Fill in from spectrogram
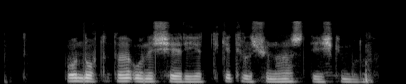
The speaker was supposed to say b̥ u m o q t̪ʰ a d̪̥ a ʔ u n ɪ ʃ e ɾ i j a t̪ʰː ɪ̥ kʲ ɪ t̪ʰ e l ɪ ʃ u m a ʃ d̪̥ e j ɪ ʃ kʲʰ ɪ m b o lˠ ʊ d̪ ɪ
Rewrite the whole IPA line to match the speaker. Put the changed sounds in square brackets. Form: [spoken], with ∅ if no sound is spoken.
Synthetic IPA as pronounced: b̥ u [n] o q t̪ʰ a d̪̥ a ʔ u n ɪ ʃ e ɾ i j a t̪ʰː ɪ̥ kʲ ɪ t̪ʰ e l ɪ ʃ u [n] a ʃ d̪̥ e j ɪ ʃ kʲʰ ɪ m b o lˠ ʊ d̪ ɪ

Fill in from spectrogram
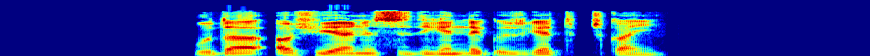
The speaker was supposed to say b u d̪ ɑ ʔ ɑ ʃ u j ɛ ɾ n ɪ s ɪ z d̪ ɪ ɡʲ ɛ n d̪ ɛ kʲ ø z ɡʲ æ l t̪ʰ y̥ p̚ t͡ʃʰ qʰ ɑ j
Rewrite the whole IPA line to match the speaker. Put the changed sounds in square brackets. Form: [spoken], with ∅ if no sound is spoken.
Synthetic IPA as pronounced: b u d̪ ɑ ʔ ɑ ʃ u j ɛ ɾ n ɪ s ɪ z d̪ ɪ ɡʲ ɛ n d̪ ɛ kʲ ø z ɡʲ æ [ɾ] t̪ʰ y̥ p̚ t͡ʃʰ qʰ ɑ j

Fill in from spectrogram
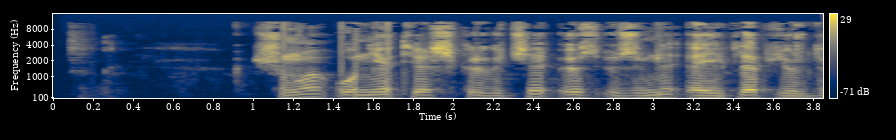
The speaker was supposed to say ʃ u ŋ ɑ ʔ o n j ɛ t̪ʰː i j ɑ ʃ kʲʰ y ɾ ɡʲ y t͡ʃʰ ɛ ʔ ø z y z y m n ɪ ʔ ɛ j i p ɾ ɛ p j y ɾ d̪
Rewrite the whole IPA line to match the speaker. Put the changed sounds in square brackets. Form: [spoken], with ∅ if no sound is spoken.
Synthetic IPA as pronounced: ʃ u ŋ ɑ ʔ o n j ɛ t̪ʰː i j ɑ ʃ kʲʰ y ɾ ɡʲ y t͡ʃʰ ɛ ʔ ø z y z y m n ɪ ʔ ɛ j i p [l] ɛ p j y ɾ d̪

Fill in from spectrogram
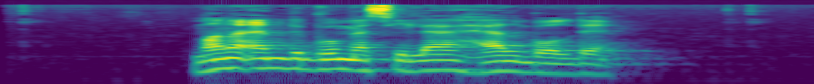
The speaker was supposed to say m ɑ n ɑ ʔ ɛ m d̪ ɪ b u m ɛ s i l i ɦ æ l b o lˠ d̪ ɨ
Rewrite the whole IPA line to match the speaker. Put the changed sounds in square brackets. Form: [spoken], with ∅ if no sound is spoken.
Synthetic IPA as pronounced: m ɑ n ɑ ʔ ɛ m d̪ ɪ b u m ɛ s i l [ɛ] ɦ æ l b o lˠ d̪ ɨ

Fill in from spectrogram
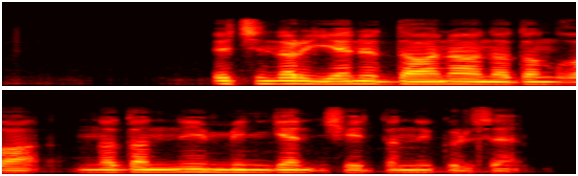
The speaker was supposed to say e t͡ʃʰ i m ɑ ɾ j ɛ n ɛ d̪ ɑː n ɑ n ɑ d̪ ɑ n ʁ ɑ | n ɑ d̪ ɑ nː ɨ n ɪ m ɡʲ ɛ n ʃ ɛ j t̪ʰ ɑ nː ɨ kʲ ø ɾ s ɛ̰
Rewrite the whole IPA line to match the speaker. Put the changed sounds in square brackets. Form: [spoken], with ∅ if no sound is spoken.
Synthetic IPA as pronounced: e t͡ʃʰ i [n] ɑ ɾ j ɛ n ɛ d̪ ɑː n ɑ n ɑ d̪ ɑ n ʁ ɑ | n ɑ d̪ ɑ nː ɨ [m] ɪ [ŋ] ɡʲ ɛ n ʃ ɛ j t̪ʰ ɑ nː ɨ kʲ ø ɾ s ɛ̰

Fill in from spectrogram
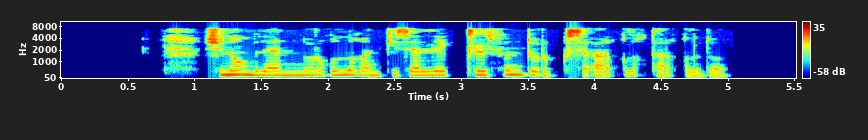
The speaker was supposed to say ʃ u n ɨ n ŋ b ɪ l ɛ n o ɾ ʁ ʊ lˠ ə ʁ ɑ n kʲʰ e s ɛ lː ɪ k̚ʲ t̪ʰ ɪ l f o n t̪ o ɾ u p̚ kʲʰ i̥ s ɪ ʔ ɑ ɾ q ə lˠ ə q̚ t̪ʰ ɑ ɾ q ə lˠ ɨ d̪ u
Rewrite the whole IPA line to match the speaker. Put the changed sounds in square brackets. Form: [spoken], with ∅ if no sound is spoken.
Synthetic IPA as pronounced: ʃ u n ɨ [∅] ŋ b ɪ l ɛ [nː] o ɾ ʁ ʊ [lˠː] ə ʁ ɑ n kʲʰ e s ɛ lː ɪ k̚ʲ t̪ʰ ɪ l f o n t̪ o ɾ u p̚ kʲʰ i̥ s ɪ ʔ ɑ ɾ q ə lˠ ə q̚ t̪ʰ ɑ ɾ q ə lˠ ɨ d̪ u

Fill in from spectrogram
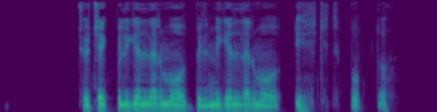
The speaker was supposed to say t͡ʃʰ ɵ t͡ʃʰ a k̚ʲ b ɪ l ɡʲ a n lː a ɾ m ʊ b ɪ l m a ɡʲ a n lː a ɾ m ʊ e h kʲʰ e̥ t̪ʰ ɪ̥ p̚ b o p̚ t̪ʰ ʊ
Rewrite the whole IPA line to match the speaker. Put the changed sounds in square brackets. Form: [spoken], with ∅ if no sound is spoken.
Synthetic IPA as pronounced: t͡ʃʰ ɵ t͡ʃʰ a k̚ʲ b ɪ l ɡʲ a n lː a ɾ m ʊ b ɪ l m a ɡʲ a n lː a ɾ m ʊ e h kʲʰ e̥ t̪ʰ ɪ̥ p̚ b o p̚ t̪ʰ ʊ

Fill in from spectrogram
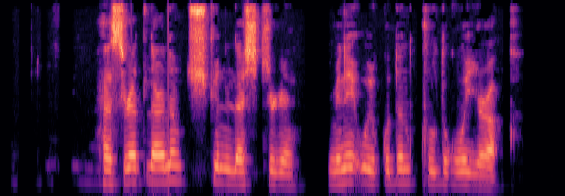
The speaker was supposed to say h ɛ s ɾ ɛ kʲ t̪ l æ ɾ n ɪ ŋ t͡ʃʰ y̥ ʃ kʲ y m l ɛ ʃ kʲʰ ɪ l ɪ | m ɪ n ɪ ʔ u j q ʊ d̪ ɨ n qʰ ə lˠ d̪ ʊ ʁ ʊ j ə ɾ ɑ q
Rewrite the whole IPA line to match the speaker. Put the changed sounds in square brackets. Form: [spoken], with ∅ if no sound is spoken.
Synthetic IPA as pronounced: h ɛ s ɾ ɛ [∅] t̪ l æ ɾ n ɪ ŋ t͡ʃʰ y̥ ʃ kʲ y [n] l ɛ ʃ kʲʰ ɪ [ɾ] ɪ | m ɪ n ɪ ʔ u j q ʊ d̪ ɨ n qʰ ə lˠ d̪ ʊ ʁ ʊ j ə ɾ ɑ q

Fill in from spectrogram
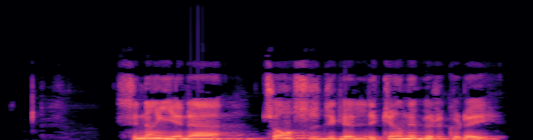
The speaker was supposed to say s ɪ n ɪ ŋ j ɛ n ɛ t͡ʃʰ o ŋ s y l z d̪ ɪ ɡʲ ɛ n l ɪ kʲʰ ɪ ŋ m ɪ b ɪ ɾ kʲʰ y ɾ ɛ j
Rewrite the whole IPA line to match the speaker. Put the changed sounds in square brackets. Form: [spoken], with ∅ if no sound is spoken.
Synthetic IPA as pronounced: s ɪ n ɪ ŋ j ɛ n ɛ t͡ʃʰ o ŋ s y [∅] z d̪ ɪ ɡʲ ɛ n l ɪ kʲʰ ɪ ŋ [n] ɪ b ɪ ɾ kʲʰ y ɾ ɛ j

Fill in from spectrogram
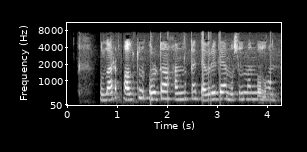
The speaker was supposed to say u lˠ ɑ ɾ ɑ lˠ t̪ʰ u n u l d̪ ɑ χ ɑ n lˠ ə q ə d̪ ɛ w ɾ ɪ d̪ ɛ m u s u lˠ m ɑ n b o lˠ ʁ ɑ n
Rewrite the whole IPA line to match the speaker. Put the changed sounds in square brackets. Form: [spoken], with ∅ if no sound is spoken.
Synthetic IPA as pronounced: u lˠ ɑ ɾ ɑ lˠ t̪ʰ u n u [ɾ] d̪ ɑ χ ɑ n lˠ ə q ə d̪ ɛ w ɾ ɪ d̪ ɛ m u s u lˠ m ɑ n b o lˠ ʁ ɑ n

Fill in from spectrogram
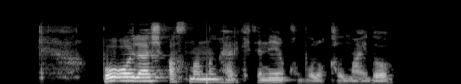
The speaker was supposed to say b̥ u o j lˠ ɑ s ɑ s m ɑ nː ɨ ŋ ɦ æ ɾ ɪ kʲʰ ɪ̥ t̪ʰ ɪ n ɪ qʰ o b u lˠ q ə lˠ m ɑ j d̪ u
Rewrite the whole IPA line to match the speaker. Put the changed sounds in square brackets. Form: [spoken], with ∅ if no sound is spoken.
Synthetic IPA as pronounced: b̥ u o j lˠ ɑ [ʃ] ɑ s m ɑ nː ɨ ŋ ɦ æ ɾ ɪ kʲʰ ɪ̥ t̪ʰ ɪ n ɪ qʰ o b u lˠ [qʰ] ə lˠ m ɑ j d̪ u

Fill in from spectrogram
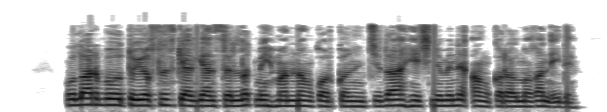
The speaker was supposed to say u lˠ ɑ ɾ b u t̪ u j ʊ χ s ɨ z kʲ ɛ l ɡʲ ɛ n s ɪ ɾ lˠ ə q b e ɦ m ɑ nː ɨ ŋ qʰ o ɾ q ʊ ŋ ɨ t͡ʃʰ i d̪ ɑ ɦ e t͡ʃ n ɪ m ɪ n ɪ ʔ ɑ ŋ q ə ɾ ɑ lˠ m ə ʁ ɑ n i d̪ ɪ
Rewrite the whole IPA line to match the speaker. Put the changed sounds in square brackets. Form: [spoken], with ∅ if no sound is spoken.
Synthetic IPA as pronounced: u lˠ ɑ ɾ b u t̪ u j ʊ χ s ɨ z kʲ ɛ l ɡʲ ɛ n s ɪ ɾ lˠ ə q [m] e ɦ m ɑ nː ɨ ŋ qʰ o ɾ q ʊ [n] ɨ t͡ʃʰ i d̪ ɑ ɦ e t͡ʃ n ɪ m ɪ n ɪ ʔ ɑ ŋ q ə ɾ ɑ lˠ m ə ʁ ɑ n i d̪ ɪ

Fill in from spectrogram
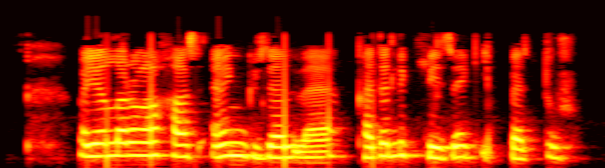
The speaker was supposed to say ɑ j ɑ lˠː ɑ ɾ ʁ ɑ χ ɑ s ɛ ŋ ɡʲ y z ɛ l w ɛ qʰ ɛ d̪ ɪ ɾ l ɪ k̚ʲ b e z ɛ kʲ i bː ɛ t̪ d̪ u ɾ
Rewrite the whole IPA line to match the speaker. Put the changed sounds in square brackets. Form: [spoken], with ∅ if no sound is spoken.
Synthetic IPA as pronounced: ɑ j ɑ lˠː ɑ ɾ ʁ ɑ χ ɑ s ɛ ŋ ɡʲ y z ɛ l [v] ɛ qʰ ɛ d̪ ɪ ɾ l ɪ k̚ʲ b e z ɛ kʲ i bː ɛ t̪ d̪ u ɾ

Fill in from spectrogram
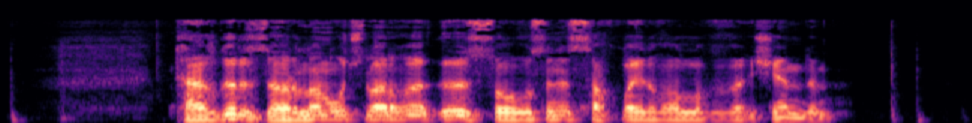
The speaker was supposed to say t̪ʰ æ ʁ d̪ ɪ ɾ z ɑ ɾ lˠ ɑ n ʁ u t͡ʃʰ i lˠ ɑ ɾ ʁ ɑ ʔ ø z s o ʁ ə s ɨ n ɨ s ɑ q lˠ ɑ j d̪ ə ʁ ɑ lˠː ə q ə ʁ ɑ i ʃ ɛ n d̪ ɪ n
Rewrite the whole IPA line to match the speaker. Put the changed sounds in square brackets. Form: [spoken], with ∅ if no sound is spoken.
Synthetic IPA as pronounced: t̪ʰ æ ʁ d̪ ɪ ɾ z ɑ ɾ lˠ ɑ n ʁ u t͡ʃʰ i lˠ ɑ ɾ ʁ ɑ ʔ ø z s o ʁ ə s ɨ n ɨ s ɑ q lˠ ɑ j d̪ ə ʁ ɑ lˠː ə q ə ʁ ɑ i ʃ ɛ n d̪ ɪ [m]

